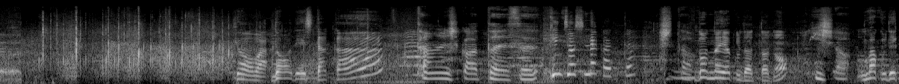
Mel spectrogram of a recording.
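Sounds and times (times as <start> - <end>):
audience applause after children's play: 0.1 - 2.6
speech: 2.4 - 8.9.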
